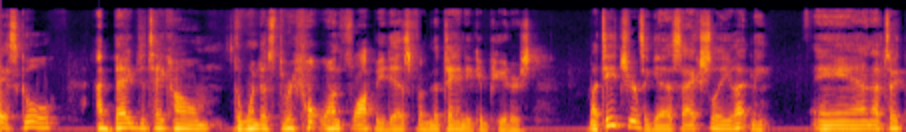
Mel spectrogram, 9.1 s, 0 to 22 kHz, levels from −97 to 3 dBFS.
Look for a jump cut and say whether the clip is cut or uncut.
cut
